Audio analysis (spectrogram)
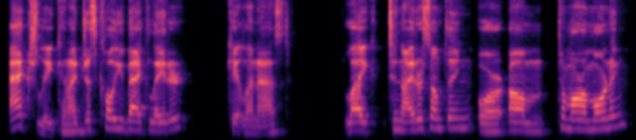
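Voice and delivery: put-on high breezy teen girl; lightly voiced bubbly friend. A narrator's reading. Friend brushing her off.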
